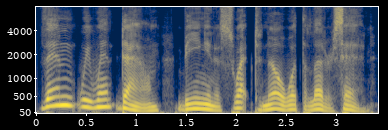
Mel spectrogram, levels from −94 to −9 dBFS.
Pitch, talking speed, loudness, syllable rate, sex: 140 Hz, 245 wpm, -18 LUFS, 5.1 syllables/s, male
